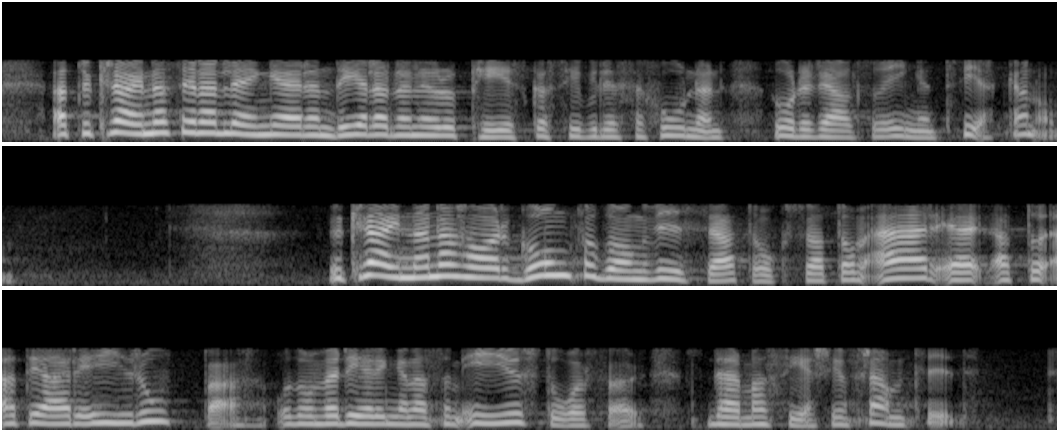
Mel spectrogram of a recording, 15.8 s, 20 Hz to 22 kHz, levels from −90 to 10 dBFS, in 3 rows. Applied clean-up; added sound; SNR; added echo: none; none; none; none.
